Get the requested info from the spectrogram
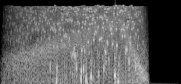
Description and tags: Attack Zound-178
Strange electronic interference from outer space. This sound was created using the Waldorf Attack VSTi within Cubase SX.
soundeffect, electronic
